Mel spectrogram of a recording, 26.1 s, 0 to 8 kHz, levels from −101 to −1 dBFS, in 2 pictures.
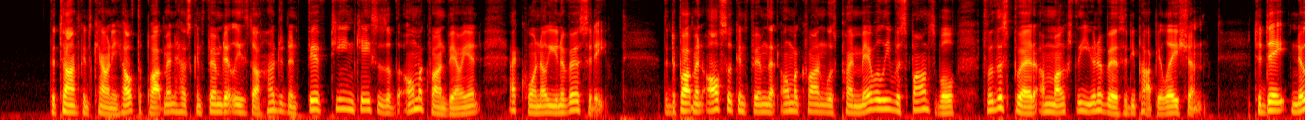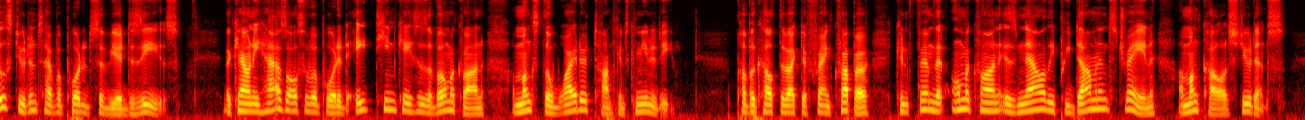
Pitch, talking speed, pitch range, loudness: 140 Hz, 165 wpm, 125-160 Hz, -35 LUFS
